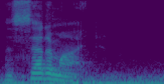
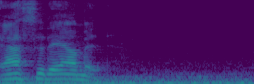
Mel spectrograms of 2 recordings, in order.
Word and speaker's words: acetamide: to be acet acetamide acetamide or acid amid some some people I think more people pronounce it acid amid okay no here are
